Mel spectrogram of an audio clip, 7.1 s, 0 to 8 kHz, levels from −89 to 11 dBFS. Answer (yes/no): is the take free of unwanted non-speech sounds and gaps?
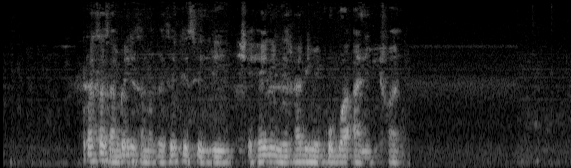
yes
